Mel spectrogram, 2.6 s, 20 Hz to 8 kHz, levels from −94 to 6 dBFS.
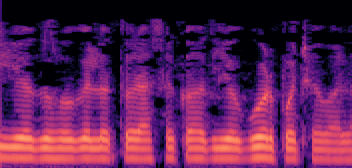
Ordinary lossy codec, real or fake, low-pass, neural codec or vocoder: MP3, 24 kbps; real; 7.2 kHz; none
